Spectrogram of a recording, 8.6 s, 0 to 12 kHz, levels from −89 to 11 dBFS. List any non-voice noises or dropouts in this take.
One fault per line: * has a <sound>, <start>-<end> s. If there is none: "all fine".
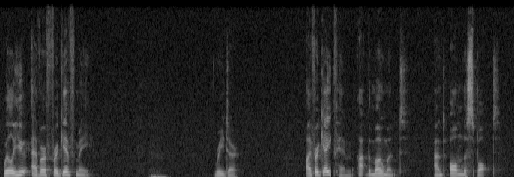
* has a breath, 2.3-2.9 s
* has a dropout, 5.5-5.6 s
